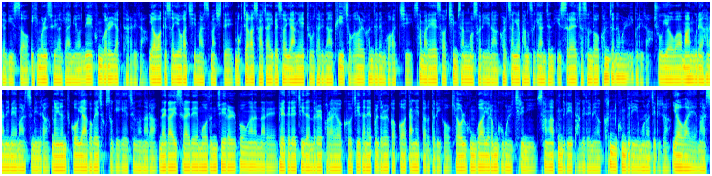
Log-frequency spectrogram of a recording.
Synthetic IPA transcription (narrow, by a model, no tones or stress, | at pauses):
ʌɡiːs͈ʰʌçimɯɭsʰweɦaɡeɦamjʌne̞ɡuŋɡʌɾɯɭjak̚tʰaɾɦaɾiɾa̰jʌɦowak͈e̞sʰʌjeoɡat͡ɕʰimaɭs͈ɯmɦaɕʰi̥d̥e̞mok̚t͡ɕ͈aɣasʰad͡ʑaibe̞sʰʌjaŋe̞tudaɾinakɥit͡ɕʰoɡaɡɯɭkʌnd͡ʑʌnemɡwakat͡ɕʰisʰamaɾiesʰʌt͡ɕʰimsʰaŋmosʰoɾienakʌɭs͈aŋe̞paŋsʰoɡiand͡ʑɯnisʰɯɾaeɭt͡ɕasʰʌndokʌnd͡ʑʌnemɯɭibɯɾiɾa̰t͡ɕujʌɦowamanɡune̞ɦanaɲime̞maɭs͈ɯmiɲiɾanʌinɯntɯ̥k͈ʰojaɡobe̞t͡ɕo̥k̚s͈oɡeɡe̞t͡ɕɯŋʌnaɾane̞ɡaisʰɯɾaeɾe̞modɯnt͡ɕweɾɯɭpoːŋɦanɯnːaɾe̞pe̞deɾe̞t͡ɕedandɯɾɯɭpʌɾajʌkɯt͡ɕedane̞p͈uɭdɯɾɯɭk͈ʌk͈ʌt͈aŋe̞t͈ʌɾʌdɯɾiɡokjʌuɭɡuŋɡwajʌɾɯmɡoŋɯɭt͡ɕʰiɾiɲisʰaŋaɡuŋdɯɾipʰaɡe̞dwe̞mjʌkʰɯnkuŋdɯɾimunʌd͡ʑiɾiɾajʌɦowae̞ma̰ɭs͈ɯ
